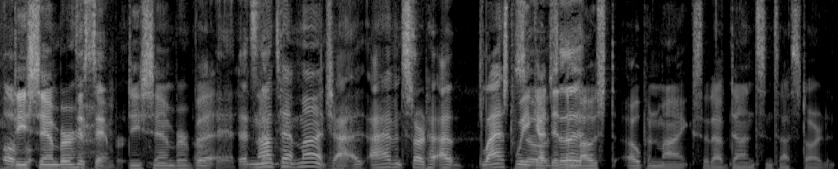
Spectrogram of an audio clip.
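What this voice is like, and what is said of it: Appalachian accent. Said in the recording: “my accent. My accent... That Appalachian accent”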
